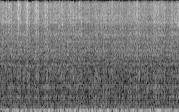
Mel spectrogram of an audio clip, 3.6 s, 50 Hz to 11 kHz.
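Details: Box Chevy with old 350 small-block V8, Edelbrock carburetor and new mechanical fuel pump: uneven, loping rough idle with irregular stumbles under heavy rumble; had been sputtering and backfiring, fuel starvation suspected (low gas flow, possibly ran out of gas).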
